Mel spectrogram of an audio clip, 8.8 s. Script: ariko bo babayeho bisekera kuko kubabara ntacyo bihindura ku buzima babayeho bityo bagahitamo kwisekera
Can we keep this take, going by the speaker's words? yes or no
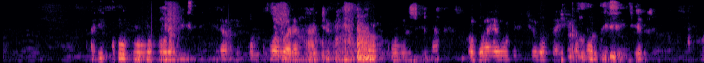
no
